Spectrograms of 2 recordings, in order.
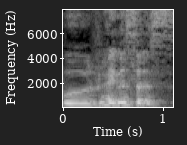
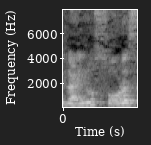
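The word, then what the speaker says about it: rhinoceros: जैसे कि आप राइनोसरस, राइनोसरस का एग्जैक्टली राइनोसोरस हम लिखते हैं, बट इट्स राइनोसरस।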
